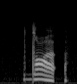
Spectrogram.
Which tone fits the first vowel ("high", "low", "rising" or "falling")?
falling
